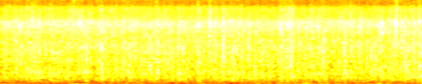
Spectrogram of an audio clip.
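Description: Steady heavy rain falling on an umbrella, a dense even hiss of many small drop taps.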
